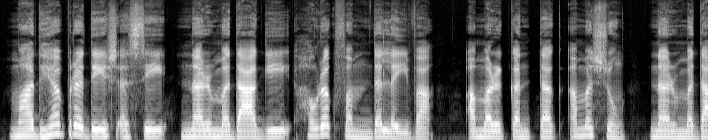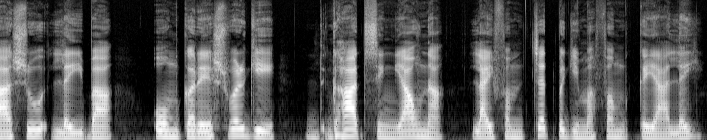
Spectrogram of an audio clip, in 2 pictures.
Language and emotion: Manipuri, neutral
